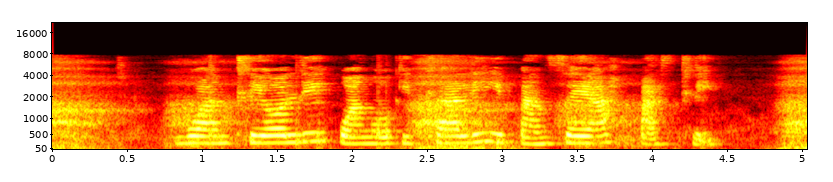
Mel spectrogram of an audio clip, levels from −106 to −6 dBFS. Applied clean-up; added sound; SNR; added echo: none; Breathing; 10 dB; reverberation time 0.2 s.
